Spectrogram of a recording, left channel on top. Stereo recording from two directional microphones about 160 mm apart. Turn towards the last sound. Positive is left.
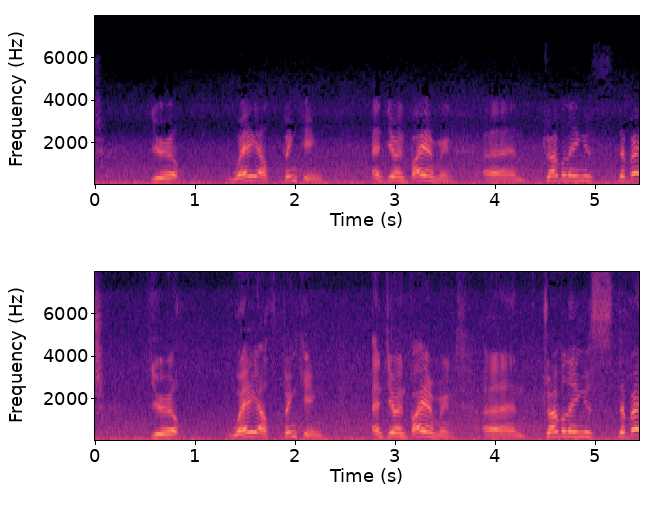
turn(degrees=-20)  # may be behind; listen again after turning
